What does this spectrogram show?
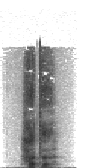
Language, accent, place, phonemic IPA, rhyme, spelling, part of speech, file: German, Germany, Berlin, /ˈhatə/, -atə, hatte, verb, De-hatte.ogg
- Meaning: first/third-person singular preterite of haben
